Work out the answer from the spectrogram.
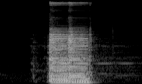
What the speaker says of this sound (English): Let's add reverb.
